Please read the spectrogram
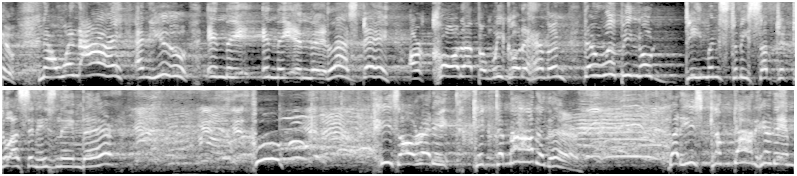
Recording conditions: large echoing room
